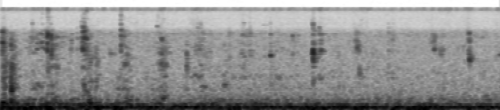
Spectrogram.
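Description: Chewing a crunchy Pringles Wavy potato chip: scattered, irregular faint crackles over a steady low hum.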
